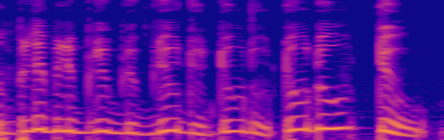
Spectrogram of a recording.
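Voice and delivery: babbled nonsense French imitation; mock foreign gibberish. Imitating the man's French for friends, mock gibberish. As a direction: rattle off nonsense syllables as his French. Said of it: "He's speaking that shit".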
